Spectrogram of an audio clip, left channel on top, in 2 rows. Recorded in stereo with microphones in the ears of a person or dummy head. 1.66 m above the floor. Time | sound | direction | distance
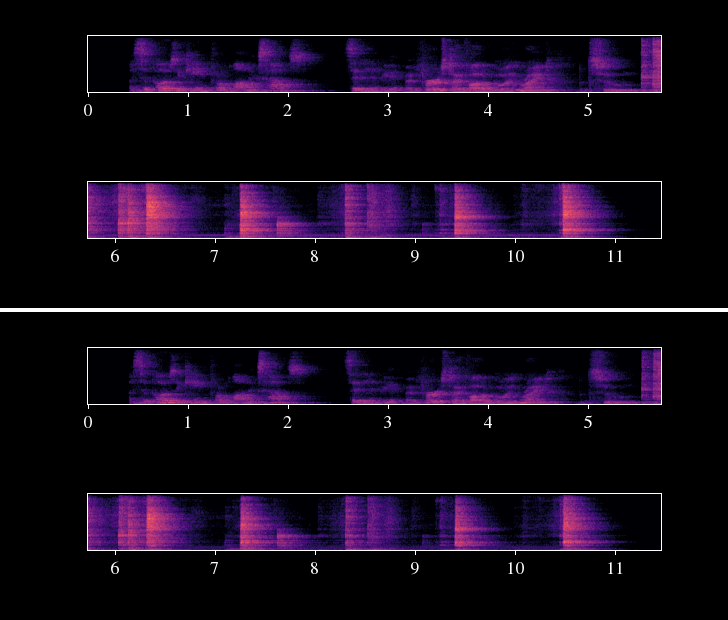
0.4 | a woman speaking | 55° right (ahead or behind) | 1.1 m
3.2 | a man speaking | 20° left (ahead or behind) | 0.7 m
5.5 | chopping | 40° left (ahead or behind) | 1.0 m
